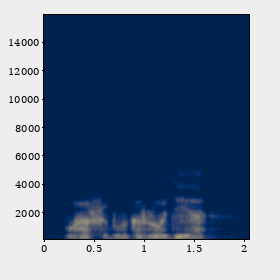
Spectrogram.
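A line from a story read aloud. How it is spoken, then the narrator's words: Mysterious whisper. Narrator (Russian): таинственно прошептал он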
